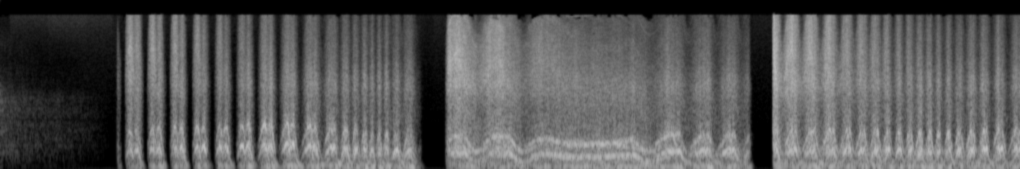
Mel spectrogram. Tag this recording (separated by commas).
Sound effect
